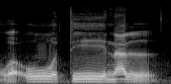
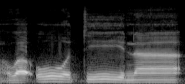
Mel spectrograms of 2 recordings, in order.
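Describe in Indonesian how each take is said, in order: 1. Vokal akhirnya pendek dan disambung ke kata berikutnya. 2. Vokal akhirnya panjang sebelum huruf henti. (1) "Kalau dia baca wasol jelas harus disambung wa utinal, tidak ada panjang" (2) "kalau waqaf maka boleh dia baca panjang"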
